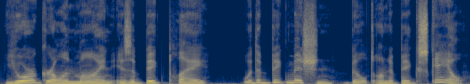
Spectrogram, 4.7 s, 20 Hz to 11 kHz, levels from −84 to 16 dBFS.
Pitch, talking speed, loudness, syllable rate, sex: 205 Hz, 215 wpm, -17 LUFS, 4.5 syllables/s, female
